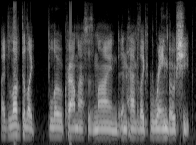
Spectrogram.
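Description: A man's voice: mid-range voice, steady tone, unhurried, pushed and bright, no echo, highs cut off. A young man in casual gaming chat, explaining things to a beginner in an easygoing, rambling way that trails off mid-sentence. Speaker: gamer teaching a beginner.

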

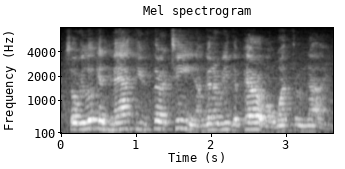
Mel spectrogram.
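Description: A man's voice: sits high, a little fast, a bit bright. A male pastor giving a conversational sermon, often adding "amen" and "hallelujah" between points. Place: church sanctuary. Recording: echoey church room, voice from far off, faint hiss.

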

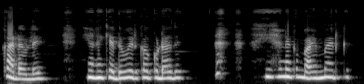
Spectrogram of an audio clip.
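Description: High voiced young wife in a cartoon, teary and begging, a woman doing it. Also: steady tone, a little fast, darkish tone, lightly acted. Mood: frightened. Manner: pleading, apologetic, tearful. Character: young newlywed wife, frightened and tearful. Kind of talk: cartoon voice acting.

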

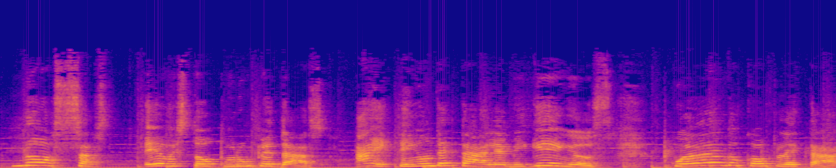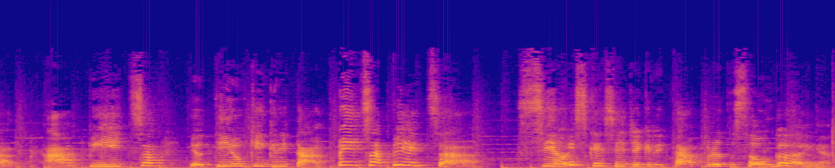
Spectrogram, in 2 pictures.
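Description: A woman hosting a children's channel, playing a board game in an excitable, sing-song presenter way with lots of exclaiming. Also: high-pitched, takes it slowly. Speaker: kids' channel host. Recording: voice a bit far from the mic, faint music.

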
